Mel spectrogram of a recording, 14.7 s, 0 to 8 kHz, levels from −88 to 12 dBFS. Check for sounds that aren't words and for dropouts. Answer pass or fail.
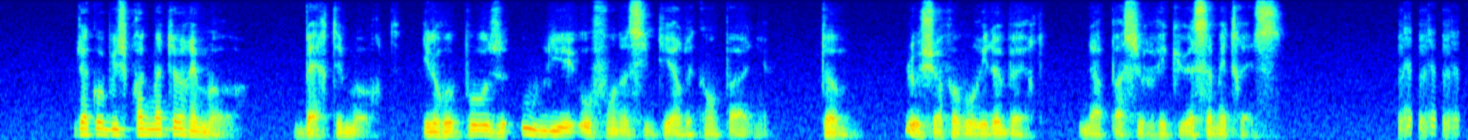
fail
